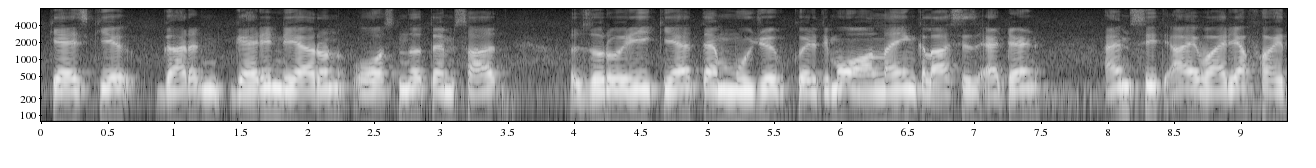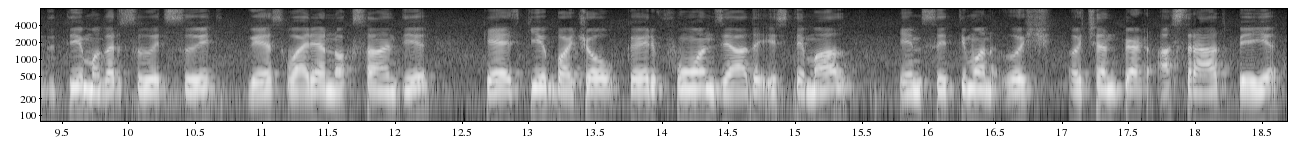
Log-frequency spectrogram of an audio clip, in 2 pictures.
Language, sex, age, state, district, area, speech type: Kashmiri, male, 18-30, Jammu and Kashmir, Kulgam, rural, spontaneous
